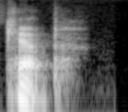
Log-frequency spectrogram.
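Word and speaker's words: Koepp: The writer for the prior two films, David, I think it's pronounced Kep. – Yeah, David Kep.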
